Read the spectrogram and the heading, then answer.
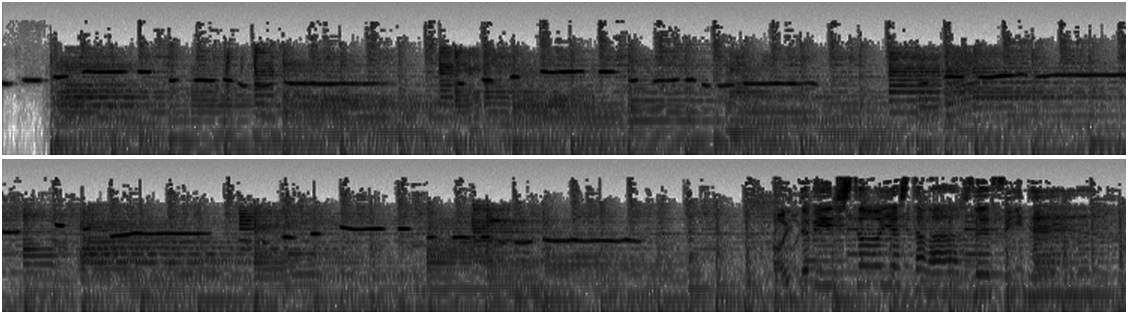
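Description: A clear, bright whistled melody rises and falls in long, sliding notes over a full band accompaniment with steady rhythmic percussion, sustained throughout with no talking.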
